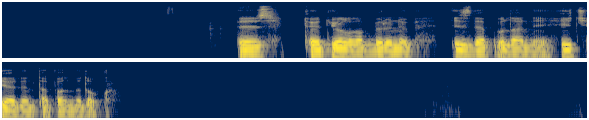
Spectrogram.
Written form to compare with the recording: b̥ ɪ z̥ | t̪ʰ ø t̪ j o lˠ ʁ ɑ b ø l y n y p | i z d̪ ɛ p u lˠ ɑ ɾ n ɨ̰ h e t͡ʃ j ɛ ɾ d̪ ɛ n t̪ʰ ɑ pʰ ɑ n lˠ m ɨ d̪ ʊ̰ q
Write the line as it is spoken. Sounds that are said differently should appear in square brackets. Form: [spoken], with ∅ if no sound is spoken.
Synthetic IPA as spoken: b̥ ɪ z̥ | t̪ʰ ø t̪ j o lˠ ʁ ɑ b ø l y n y p | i z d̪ ɛ p u lˠ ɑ ɾ n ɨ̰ h e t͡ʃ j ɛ ɾ d̪ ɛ n t̪ʰ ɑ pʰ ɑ [∅] lˠ m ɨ d̪ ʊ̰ q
